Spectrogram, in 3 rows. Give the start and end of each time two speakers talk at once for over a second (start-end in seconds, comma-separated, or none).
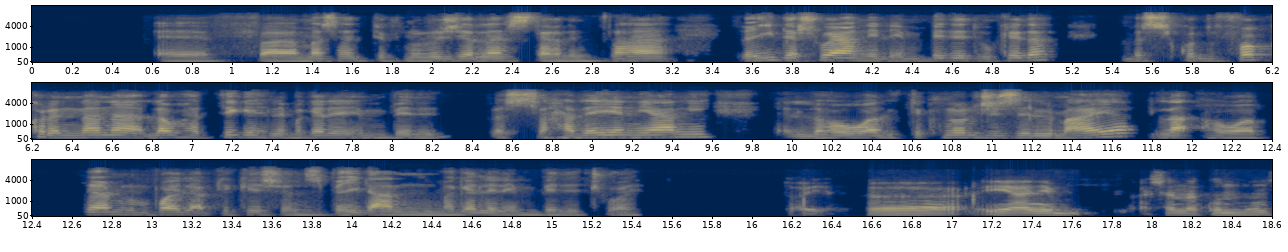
none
